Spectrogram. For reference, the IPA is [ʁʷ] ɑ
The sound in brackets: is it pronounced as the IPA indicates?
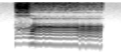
yes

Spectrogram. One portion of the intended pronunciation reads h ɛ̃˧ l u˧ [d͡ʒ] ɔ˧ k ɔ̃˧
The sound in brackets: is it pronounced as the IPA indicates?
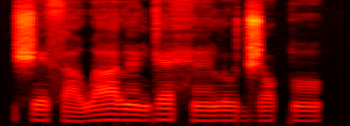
yes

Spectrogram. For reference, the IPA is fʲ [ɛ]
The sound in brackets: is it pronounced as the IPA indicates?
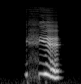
yes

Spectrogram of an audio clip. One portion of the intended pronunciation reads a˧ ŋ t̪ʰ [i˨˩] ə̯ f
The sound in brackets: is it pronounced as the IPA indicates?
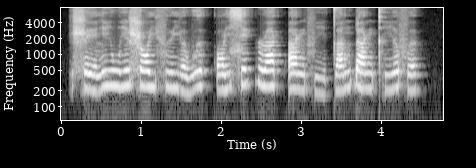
no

